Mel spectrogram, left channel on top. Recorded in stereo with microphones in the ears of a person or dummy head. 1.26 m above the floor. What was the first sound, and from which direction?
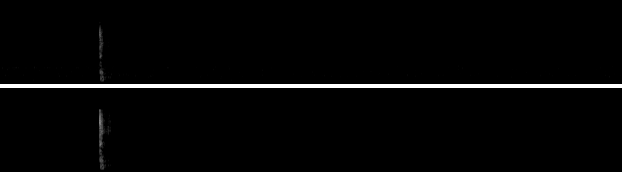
Hammering, 45° right (ahead or behind).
